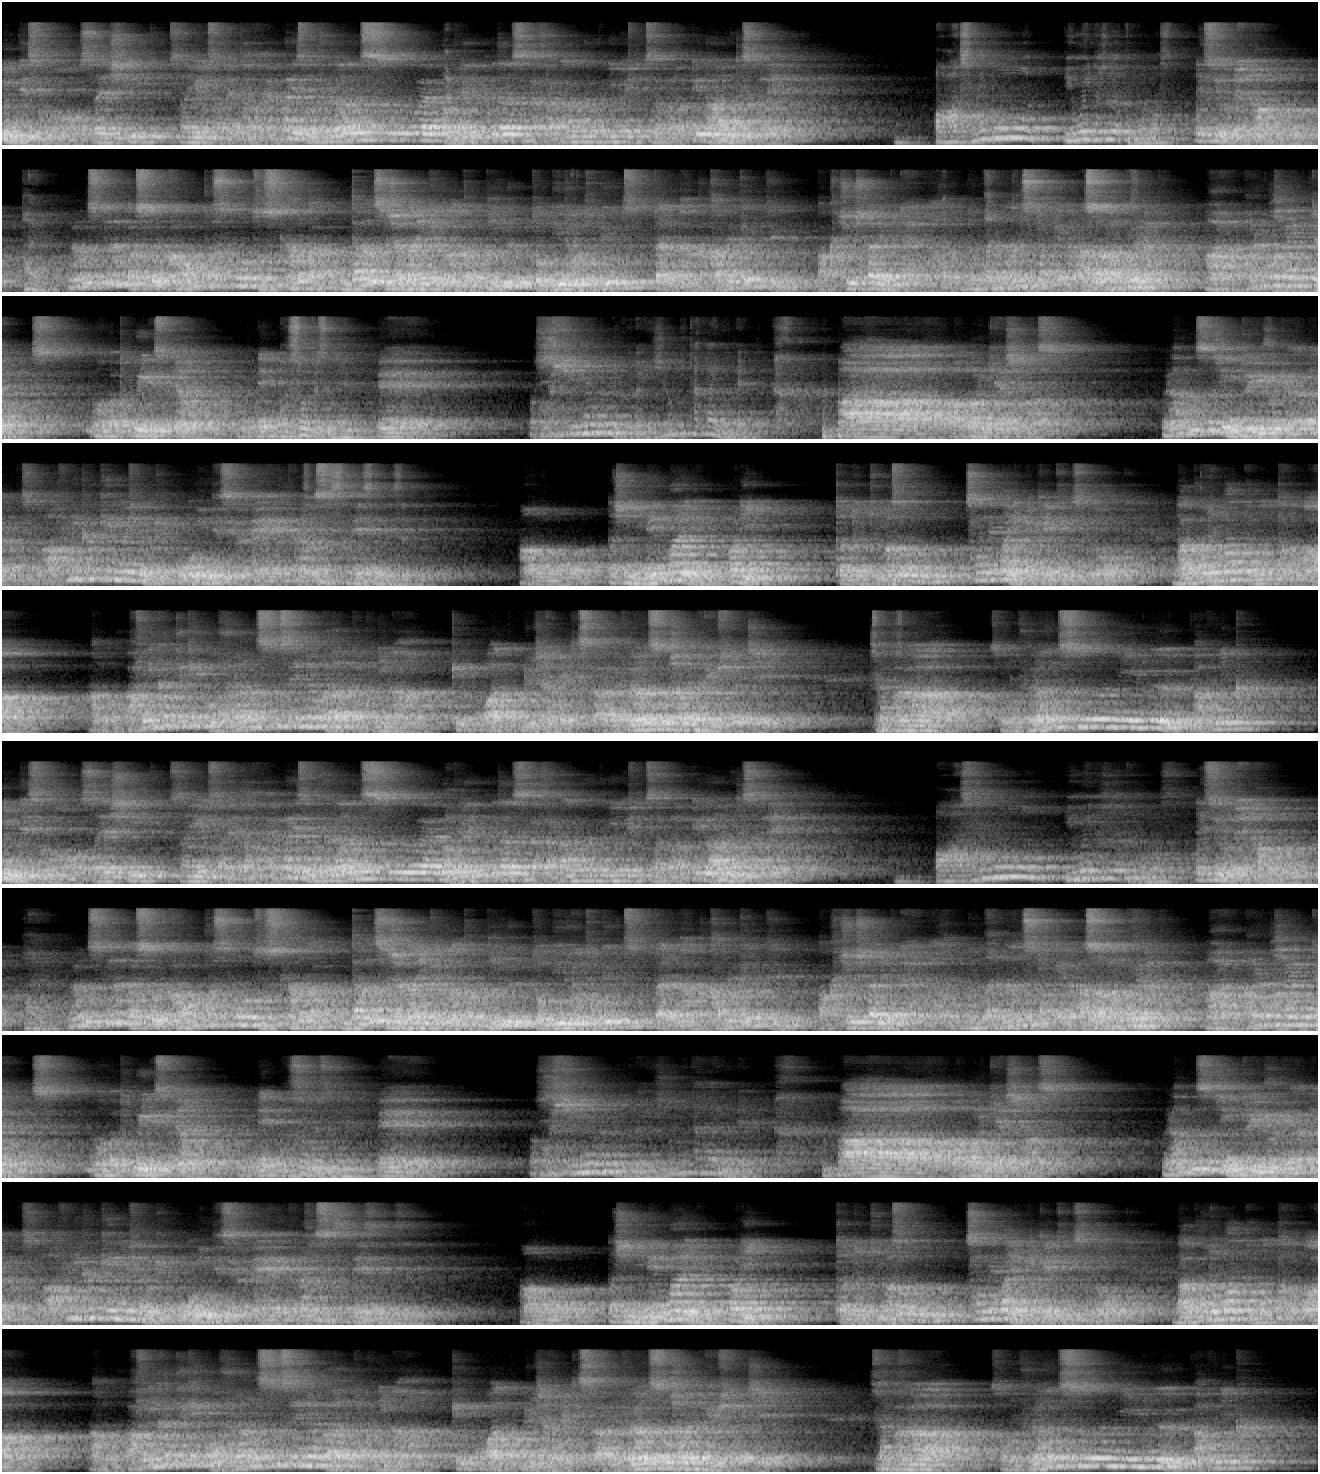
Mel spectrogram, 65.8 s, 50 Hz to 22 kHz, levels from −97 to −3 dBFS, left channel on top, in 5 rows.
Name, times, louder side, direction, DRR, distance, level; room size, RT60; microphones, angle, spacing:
voice 1, 0.0-1.4 1.7-7.8 11.9-13.0 13.8-21.0 21.3-24.7 25.2-26.7 27.1-29.0 30.1-30.6 31.7-32.3 34.7-36.9 37.9-42.7 43.0-43.2 44.7-45.2 45.5-47.0 47.8-50.6 51.2-52.8 53.5-56.8 57.1-60.3 61.4-62.1 62.6-65.0, equal, 30° left, -9 dB, 1.0 m, -23 dB
voice 2, 9.3-11.7 13.4-13.6 18.8-19.0 22.6-22.7 23.0-23.7 24.4-24.7 25.9-26.5 29.1-29.9 31.6-34.6 38.6-39.1 42.0-43.6 51.5-51.7 58.0-58.2 59.6-59.8 61.3-61.8, left 2 dB, 90° left, 1 dB, 0.4 m, -32 dB
3.1 x 2.4 x 3.8 m, 2.2 s
head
